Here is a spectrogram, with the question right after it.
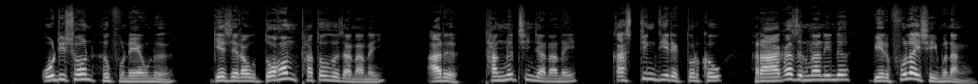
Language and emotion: Bodo, angry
